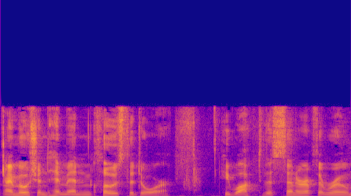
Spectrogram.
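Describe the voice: What we hear is plain reading aloud. The pitch variation is ordinary.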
